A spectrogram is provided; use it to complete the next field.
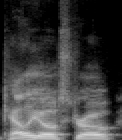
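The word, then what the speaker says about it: Cagliostro: it up to make sure I got the pronunciation right caliostro uh was a famous magician and Alchemist so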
